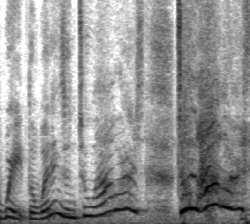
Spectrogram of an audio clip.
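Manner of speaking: high, loud panicked scream in disbelief.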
